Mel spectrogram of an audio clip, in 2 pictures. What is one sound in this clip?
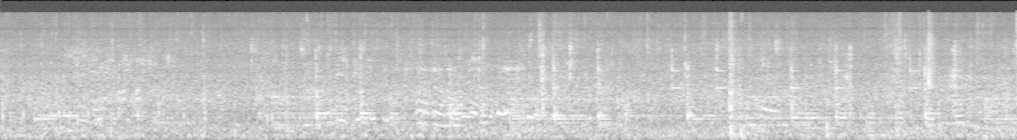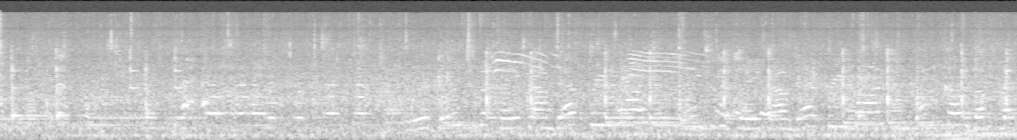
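A toy plays a tinkling electronic tune.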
